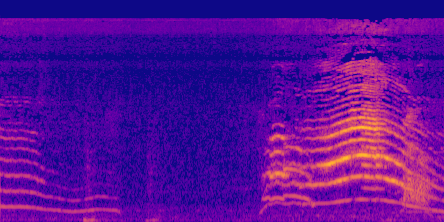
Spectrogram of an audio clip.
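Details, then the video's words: Cats crying during a territorial fight: a low, sagging moan fades out, then after a silent gap a louder, harsher yowl rises sharply and swells into a strained, raspy wail. "고양이 울음소리,고양이 영역싸움,cats fight"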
